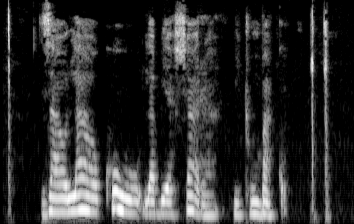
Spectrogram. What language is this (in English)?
Swahili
